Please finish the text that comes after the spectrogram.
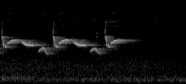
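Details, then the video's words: A Carolina wren sings three loud, rolling phrases in quick succession, each a bright high note slurring downward, about twice a second; nothing else is heard. "Carolina Wren Singing"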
